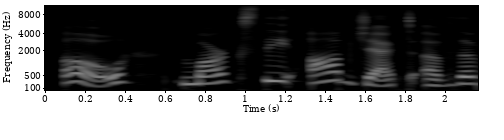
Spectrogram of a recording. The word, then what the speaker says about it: を: The particle wo, pronounced o, marks the object of the verb.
